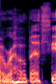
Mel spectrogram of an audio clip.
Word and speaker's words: Rehoboth: Is it Rehoboth? That's how you say it, right? – I think so, Rehoboth, yeah.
